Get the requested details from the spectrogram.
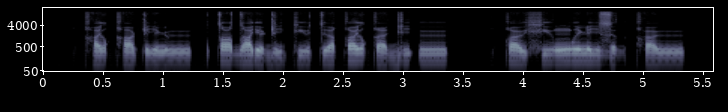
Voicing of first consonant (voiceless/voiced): voiceless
